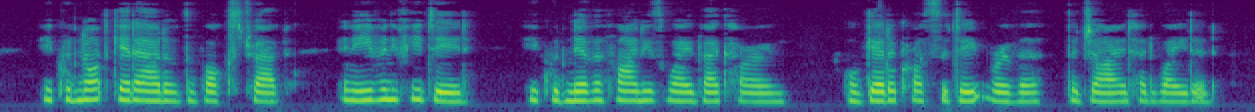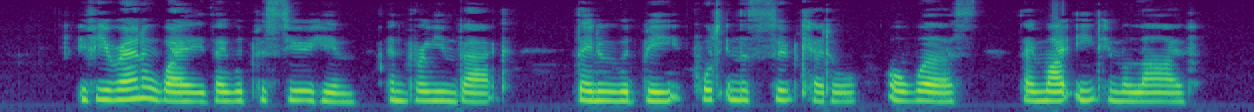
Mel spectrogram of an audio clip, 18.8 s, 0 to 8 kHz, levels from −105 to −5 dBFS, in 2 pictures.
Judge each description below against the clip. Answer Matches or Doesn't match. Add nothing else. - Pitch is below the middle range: Doesn't match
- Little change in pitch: Matches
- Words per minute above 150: Matches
